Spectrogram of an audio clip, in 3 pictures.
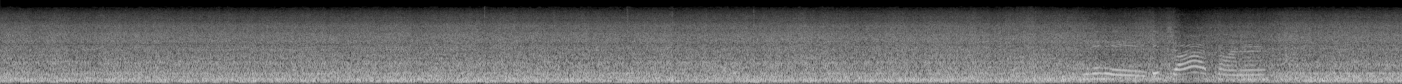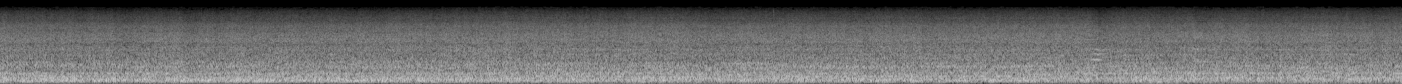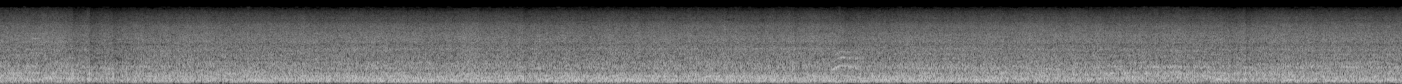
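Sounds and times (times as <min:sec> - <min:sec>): air blower rushing: 0:00.0 - 0:42.0.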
